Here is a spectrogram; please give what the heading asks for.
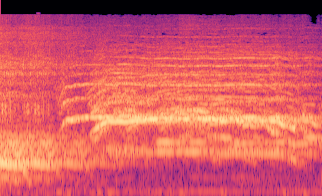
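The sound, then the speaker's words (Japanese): A group of people scream on cue in one long, high, shrill cry. It jumps up in pitch early, then drifts slowly downward and tapers off, sounding as if it is moving away. “今のさ、今の悲鳴は、いやーって、遠ざかる悲鳴だった。”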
